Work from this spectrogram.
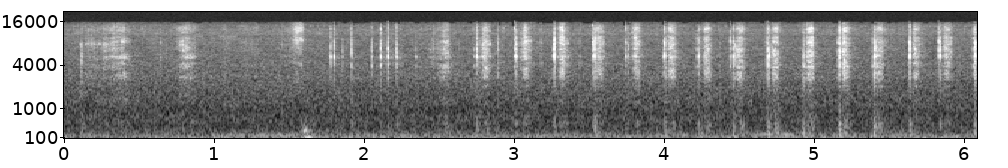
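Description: Long fingernails scratch and rub along the face of a solid cream-white rectangular bar of soap held in the other hand. Quiet, dry, bright scratching strokes repeat at an uneven pace, roughly twice a second, over a steady low rumble.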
